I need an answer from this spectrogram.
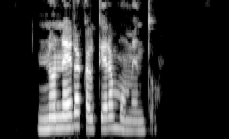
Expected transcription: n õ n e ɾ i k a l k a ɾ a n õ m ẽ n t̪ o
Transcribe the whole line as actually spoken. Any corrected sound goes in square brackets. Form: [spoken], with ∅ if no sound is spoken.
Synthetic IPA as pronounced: n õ n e ɾ [a] k a l k [e] ɾ a [m] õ m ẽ n t̪ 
